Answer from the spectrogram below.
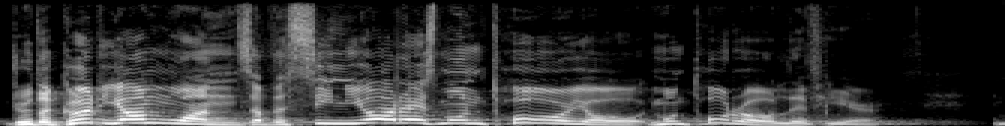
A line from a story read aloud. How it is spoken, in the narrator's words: Eduardo, whose voice was already so much deeper than many a man's, bellowed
